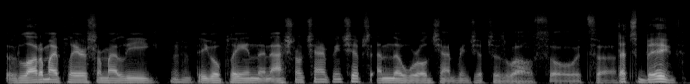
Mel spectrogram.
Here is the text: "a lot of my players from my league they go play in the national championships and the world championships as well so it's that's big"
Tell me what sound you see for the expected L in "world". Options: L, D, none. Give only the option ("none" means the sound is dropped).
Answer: L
